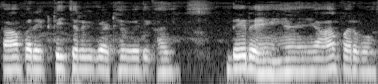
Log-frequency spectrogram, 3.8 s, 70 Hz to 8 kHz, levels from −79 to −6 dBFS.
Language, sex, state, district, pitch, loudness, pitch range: Hindi, male, Haryana, Rohtak, 155 Hz, -16 LUFS, 145-160 Hz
